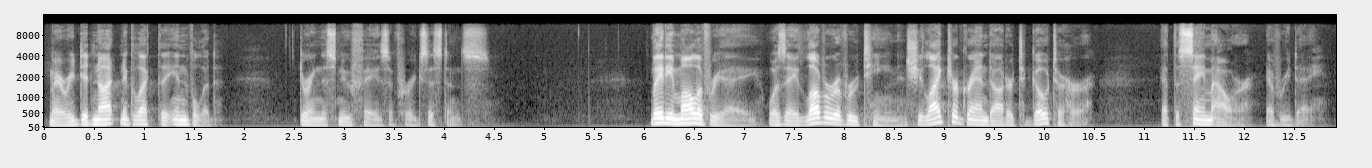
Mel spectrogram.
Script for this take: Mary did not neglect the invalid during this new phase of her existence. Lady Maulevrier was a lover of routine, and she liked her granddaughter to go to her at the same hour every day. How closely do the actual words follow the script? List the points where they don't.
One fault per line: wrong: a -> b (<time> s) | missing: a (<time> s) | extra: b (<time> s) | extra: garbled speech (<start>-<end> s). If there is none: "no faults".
no faults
